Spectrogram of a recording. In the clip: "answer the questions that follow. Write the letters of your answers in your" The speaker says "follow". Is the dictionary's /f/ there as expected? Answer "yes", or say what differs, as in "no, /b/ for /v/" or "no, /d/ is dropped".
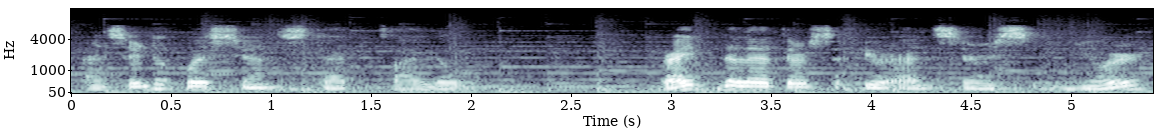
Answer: yes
